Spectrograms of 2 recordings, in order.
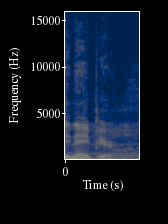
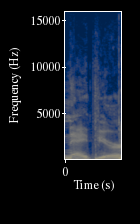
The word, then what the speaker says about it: Napier: You know, I get Virginia Tech vibes for Billy Napier, and I've got to say that right. Napier. For some reason, I want to say Napier, but it's not. It's Billy Napier. I've got to be better at that.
